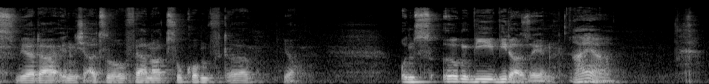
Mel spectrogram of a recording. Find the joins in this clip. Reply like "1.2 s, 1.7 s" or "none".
none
